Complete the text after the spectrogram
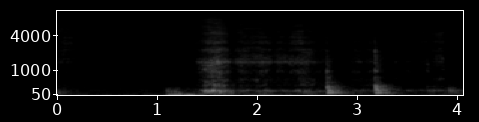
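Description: A wooden board knocks down onto a wooden bench.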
